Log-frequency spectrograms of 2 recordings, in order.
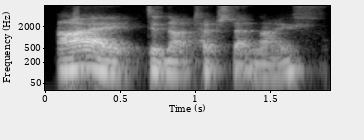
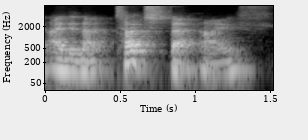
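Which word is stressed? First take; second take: I; touch. First: The word "I" carries the main stress. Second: The word "touch" carries the main stress. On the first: Someone else did it. "I seem to be implying that someone else did" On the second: Something else was done to it. "I did something to it, but maybe I didn't touch it"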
